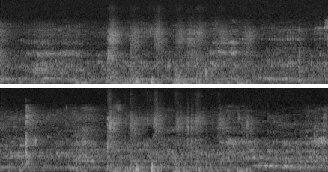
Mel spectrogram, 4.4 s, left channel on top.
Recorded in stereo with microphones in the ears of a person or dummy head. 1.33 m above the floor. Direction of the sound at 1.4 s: 70° right (ahead or behind).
